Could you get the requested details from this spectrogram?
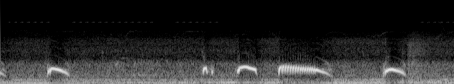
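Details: Spotted dove coo played as a lure, short clipped notes then a longer mid-pitched coo that slides downward, phrases spaced about a second and a half apart over a low steady background hum.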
